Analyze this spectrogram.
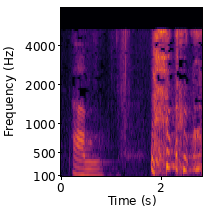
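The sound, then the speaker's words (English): A single short, voiced cough, fairly loud, followed by a brief pause before a person starts talking. “excuse me. I didn't get a cough drop.”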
